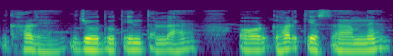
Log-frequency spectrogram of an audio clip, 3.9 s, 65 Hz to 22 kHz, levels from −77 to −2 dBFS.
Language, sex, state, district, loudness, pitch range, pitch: Hindi, male, Bihar, Patna, -19 LUFS, 125-140 Hz, 130 Hz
